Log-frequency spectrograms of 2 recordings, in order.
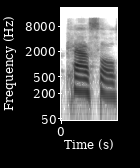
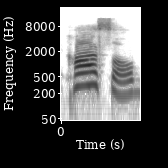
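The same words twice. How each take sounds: First: It is said in an American accent. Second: It is said in a South African accent. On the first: "now here castle" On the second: "I always said castle, being in South Africa and Kenya"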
